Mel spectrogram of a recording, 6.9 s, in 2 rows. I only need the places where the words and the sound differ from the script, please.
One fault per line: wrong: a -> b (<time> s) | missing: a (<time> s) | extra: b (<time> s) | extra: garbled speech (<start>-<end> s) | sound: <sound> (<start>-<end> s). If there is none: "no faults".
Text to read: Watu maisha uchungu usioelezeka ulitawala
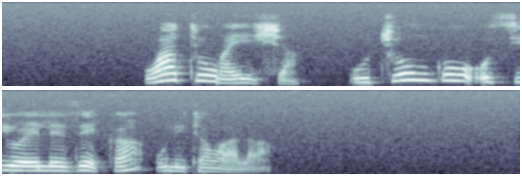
no faults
